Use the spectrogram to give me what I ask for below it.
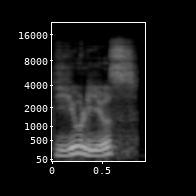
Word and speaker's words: Julius: the Latins did not the Romans did not have the letter J so it's pronounced Julius and uh I wanted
